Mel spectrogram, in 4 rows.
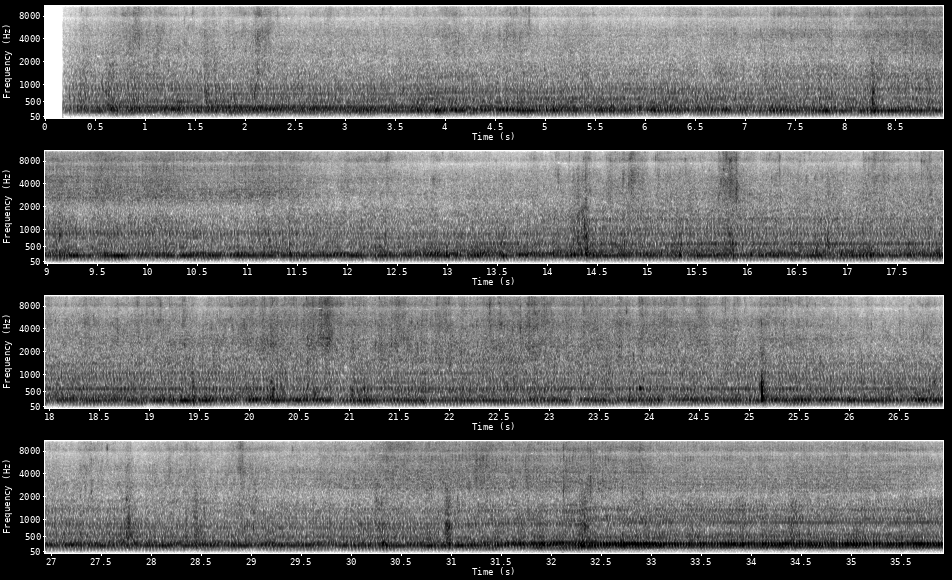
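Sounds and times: outboard motor running: 0.2s - 35.9s
water splashing against hull: 0.2s - 35.9s.

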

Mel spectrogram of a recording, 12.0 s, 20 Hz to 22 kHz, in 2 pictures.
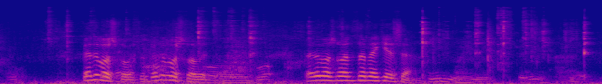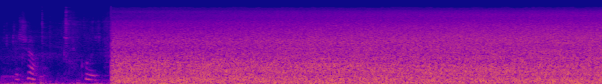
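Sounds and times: cutlery clinking on plates: 1.7s - 3.2s, 4.2s - 7.1s
waterfall rushing over rocks: 7.2s - 12.0s.

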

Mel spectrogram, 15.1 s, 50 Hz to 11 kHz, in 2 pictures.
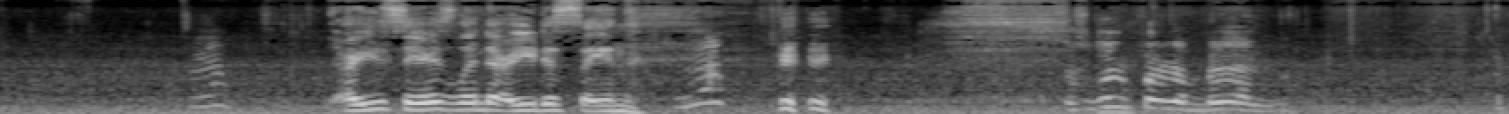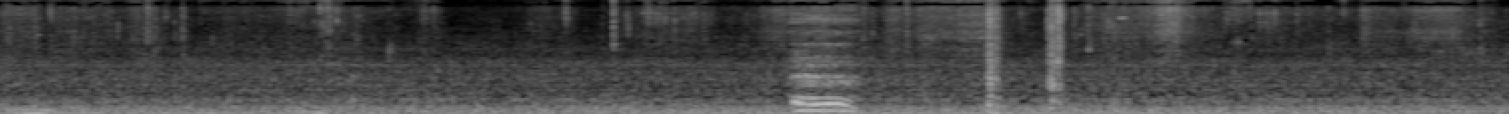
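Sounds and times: car idling hum: 0.0s - 15.0s.

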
